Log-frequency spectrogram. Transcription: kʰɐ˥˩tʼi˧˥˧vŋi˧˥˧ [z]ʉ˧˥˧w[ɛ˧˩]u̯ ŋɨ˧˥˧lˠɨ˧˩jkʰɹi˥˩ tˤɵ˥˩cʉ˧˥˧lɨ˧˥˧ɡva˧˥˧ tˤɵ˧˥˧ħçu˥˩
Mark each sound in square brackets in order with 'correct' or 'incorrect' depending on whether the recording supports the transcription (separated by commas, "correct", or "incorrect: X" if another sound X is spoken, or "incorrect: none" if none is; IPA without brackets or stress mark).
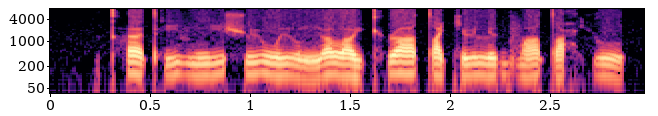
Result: incorrect: ʃ, incorrect: ɨ˧˩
